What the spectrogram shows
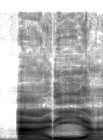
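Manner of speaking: haría with the ri syllable stressed on top. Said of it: "The stress goes in the second one".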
